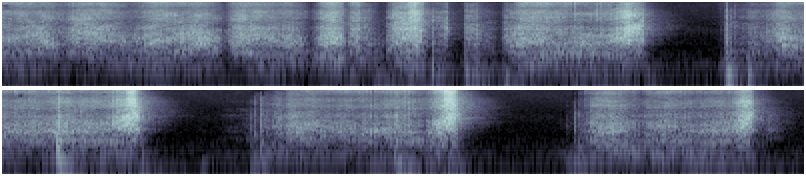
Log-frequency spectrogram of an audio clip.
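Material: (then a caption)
Cardboard. A thin brown cardboard piece, held near the ear, is scratched with fingernails. The sound is a dry, rasping scratch in bursts, with a long opening stretch and then three shorter passages separated by brief silences. Sharp little ticks and bright peaks appear where the nails catch the surface.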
